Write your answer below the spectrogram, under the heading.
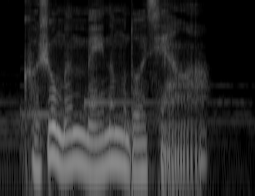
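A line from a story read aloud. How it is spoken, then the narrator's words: Sighing. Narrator (Chinese): 阿姨叹了口气，对医生说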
